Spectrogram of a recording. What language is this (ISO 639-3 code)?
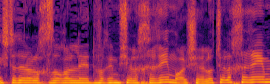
heb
